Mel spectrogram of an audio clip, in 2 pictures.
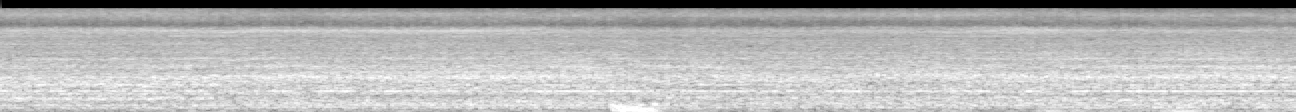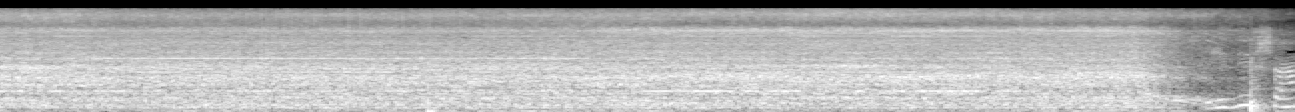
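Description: A hair dryer blows with a steady, loud whoosh close by.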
